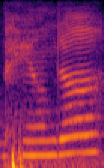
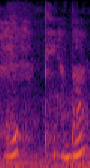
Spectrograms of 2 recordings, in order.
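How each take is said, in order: First: Said in the usual way. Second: Panda said again in a whisper. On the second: Shown as a demonstration. Whispering the animal's name to the friend. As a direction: hush it right down.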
